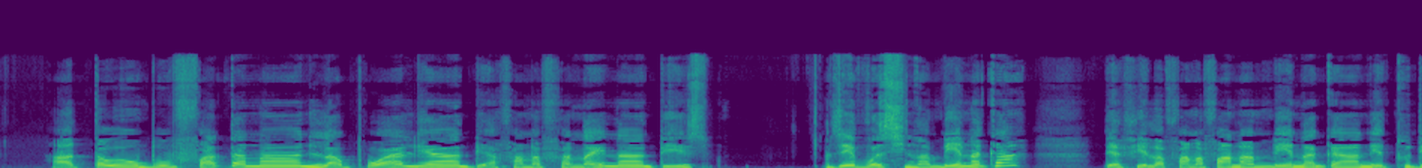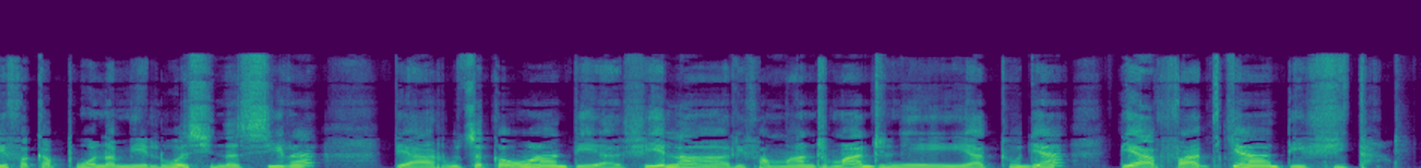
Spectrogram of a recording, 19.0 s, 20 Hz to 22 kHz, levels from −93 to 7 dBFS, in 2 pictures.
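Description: The speech has plainly audible HE-AAC compression throughout, likely. The treble above is rebuilt from copied lower bands, nothing above 14.9 kHz, fitting roughly 20 kbps, so sibilants sound gritty. At 16.33 s there's pre-echo: a 19 ms hiss before a sharp attack, softening its edge.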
